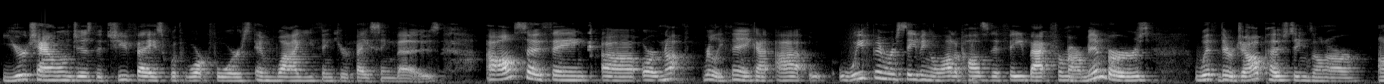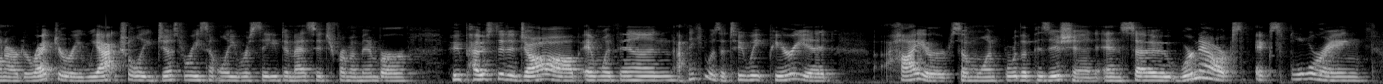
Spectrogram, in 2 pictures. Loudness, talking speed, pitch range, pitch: -19 LUFS, 170 wpm, 180-200 Hz, 190 Hz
